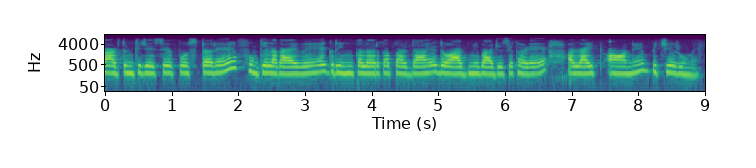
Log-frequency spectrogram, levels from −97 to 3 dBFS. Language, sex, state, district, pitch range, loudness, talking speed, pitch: Hindi, female, Chandigarh, Chandigarh, 205-225 Hz, -16 LUFS, 175 wpm, 215 Hz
